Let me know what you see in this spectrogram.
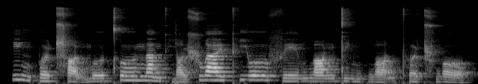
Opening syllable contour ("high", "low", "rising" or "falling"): falling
